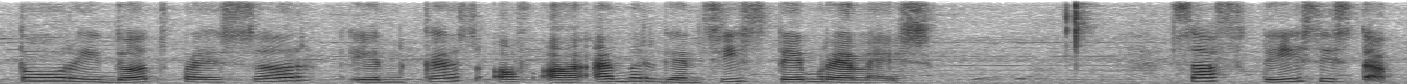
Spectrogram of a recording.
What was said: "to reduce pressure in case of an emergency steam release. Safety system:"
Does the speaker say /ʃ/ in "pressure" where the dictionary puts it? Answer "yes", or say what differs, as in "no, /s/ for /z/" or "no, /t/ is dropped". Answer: no, /s/ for /ʃ/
